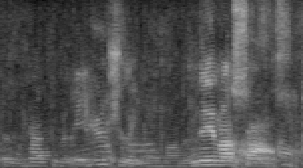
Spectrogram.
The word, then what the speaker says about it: limaçon: When you see a sum out front, it'll usually indicate a limaçon. It doesn't have to, but usually limaçon. Okay, it's French. The correct pronunciation is actually limaçon.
